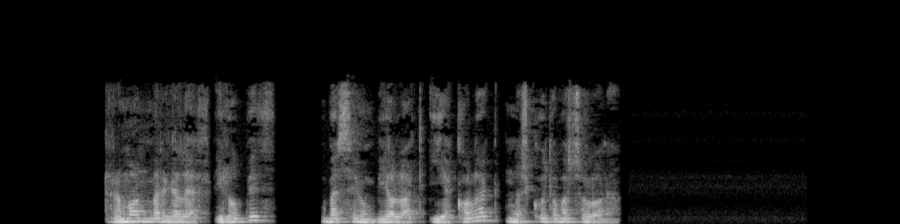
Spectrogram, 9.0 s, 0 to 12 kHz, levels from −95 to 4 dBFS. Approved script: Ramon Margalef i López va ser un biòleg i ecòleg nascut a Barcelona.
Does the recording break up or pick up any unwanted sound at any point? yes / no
no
